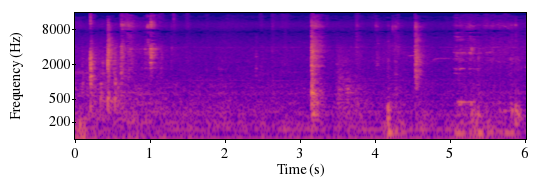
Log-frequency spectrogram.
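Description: Faint steady low hum, strongest in the first two seconds, with a few scattered small clicks and taps.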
